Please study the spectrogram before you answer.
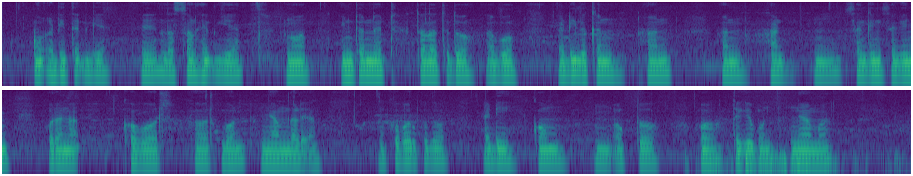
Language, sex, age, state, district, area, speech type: Santali, male, 18-30, West Bengal, Jhargram, rural, spontaneous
